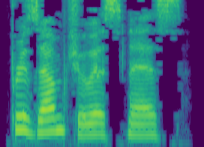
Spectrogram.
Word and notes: presumptuousness: British English

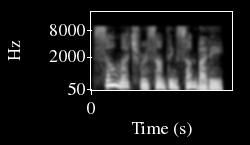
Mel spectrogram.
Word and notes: so much for sth sb: American English

